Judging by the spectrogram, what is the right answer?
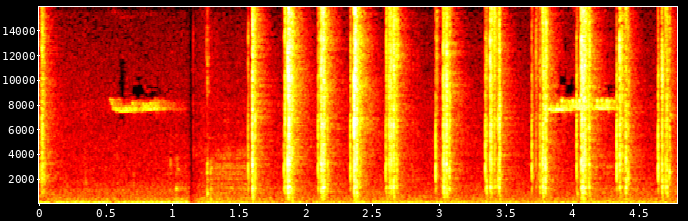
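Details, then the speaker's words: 1926 Oakland ignition test, negative hooked to coil positive and points lead touched to ground: sharp irregular snapping ticks about three to four a second; coil energized and sparking properly. "so what that means is the coil is getting excited and we're making a circuit through the coil"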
